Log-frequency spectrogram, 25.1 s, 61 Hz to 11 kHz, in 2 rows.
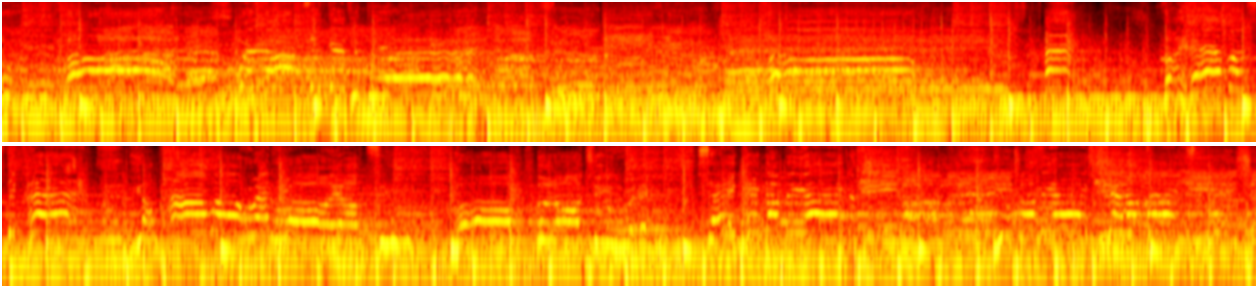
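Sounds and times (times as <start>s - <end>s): person singing lead: 0.0s - 10.8s
church band playing: 0.0s - 25.0s.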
